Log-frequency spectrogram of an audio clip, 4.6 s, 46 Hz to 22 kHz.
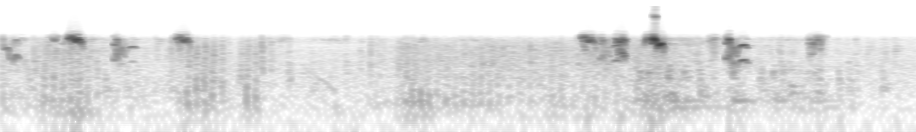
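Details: Jackdaws recorded on 21 February 2014 at 10:50, giving short sharp clipped calls in irregular bursts, several overlapping, with a quiet gap mid-clip and a busy low background.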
